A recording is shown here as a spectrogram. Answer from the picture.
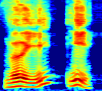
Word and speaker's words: move: 자, 그리고 하나만 발음상 하나만 더 체크해 볼게요. move move라는 단어 보이시죠?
